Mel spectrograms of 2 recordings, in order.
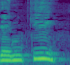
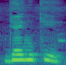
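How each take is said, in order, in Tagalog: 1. Ang n ay tunog na plain n. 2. Ang n ay tunog na ng. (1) "Kung babasahin natin" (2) "Parang may G yan siya, parang geng"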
